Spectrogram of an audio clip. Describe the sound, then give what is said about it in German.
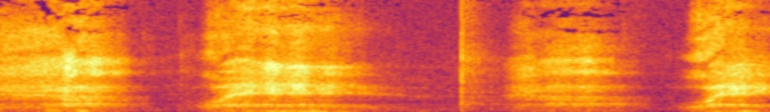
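Audible deep breaths, two slow inhales each followed by a long airy exhale, in a steady rhythm with no talking. “Und wenn du mal eingeatmet hast und ausgeatmet hast, dann merkst du es.”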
